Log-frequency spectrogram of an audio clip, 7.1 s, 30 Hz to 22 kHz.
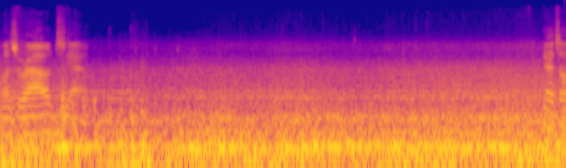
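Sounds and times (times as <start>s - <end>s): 
road rumble and engine drone inside a 2021 Chrysler Pacifica minivan in traffic: 0.0s - 7.0s
speech: 0.2s - 1.3s, 6.8s - 7.0s.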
